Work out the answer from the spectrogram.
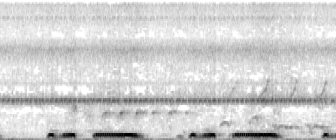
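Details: Spotted dove lure call for trapping birds: soft low cooing in a short-short-long pattern, two full phrases, over a faint steady high whine.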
